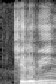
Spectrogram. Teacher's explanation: Kelebeğin derken bakın arkadaşlar K sesi yumuşayarak yumuşak Y'ye dönüşüyor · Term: ünsüz değişimi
